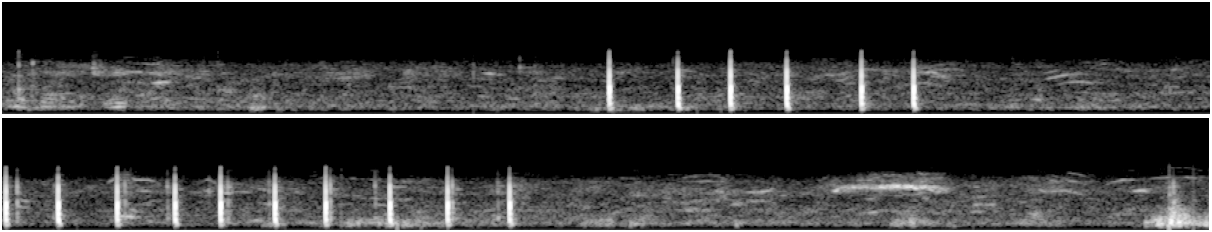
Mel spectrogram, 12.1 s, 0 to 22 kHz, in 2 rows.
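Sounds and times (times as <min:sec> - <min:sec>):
sharp percussive strikes: 0:03.4 - 0:04.6.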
